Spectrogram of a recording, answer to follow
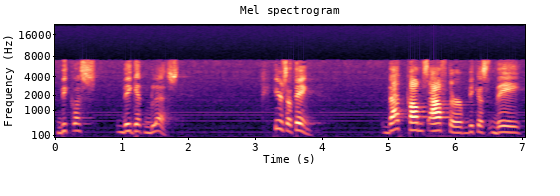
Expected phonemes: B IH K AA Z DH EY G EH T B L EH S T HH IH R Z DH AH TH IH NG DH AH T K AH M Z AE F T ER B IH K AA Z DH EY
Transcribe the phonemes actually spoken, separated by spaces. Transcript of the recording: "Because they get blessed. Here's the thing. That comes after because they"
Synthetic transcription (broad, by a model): B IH K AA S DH EY G EH T B L EH S T HH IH R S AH TH IH NG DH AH T K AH M S AE F T ER B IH K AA S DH EY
